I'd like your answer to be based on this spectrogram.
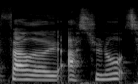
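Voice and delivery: ordinary delivery

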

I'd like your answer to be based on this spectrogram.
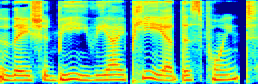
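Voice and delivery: growling voice. Having let go of the other man's shoulder and backed off, he growls. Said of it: "he growled".

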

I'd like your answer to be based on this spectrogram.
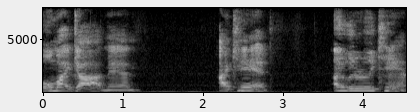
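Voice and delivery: frightened, overwhelmed, terrified, stressed-out outburst. Speaker mid-game, stressed on another level: so scared. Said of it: "I'm so scared".

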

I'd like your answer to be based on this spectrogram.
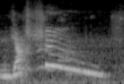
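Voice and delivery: high-pitched squeaky character voice. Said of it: "Try to do your Yoshi impression".

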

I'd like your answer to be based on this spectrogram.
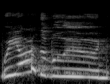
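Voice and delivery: high, squeaky helium balloon-gas voice. Playing balloons floating up high, answer in a high-pitched helium voice. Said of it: "Why is your voice so high?".

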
